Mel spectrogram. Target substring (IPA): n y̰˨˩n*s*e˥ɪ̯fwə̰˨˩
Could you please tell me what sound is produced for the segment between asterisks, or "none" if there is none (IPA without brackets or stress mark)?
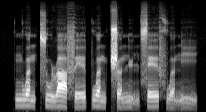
s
